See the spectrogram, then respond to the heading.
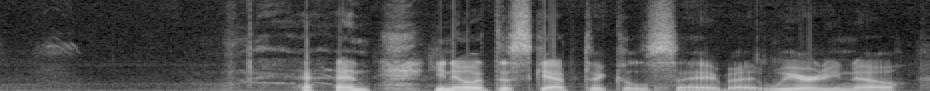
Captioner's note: laughing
